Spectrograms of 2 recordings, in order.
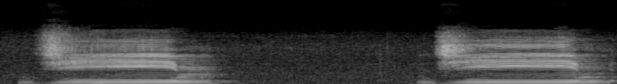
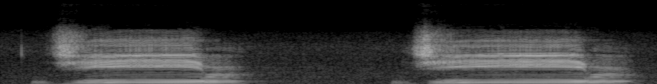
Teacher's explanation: আমাদের দুই দাঁতের পাটি একসাথে শক্তভাবে লাগবে, লেগে একটু কড়া আওয়াজে উচ্চারিত হবে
